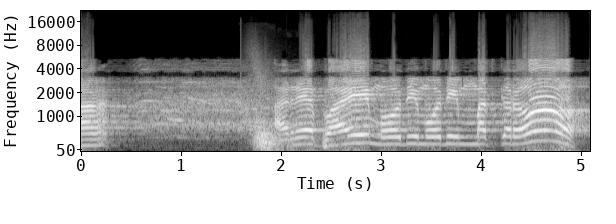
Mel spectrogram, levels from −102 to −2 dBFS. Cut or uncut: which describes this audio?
cut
